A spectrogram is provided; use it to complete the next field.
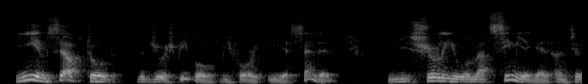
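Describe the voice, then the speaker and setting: A man's medium-pitched, dark and mellow voice, somewhat breathy, at a very fast pace with lively intonation. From France. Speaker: Bible teacher. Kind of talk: interview about theology.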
